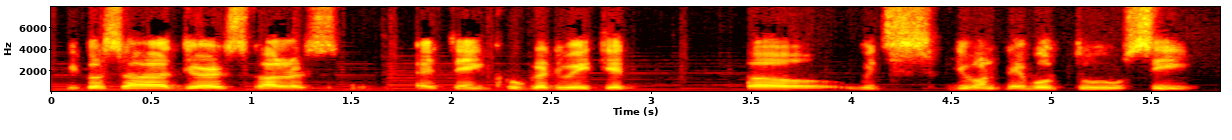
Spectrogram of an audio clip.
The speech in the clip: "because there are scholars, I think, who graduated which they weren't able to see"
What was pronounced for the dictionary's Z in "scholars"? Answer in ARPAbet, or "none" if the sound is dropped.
S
